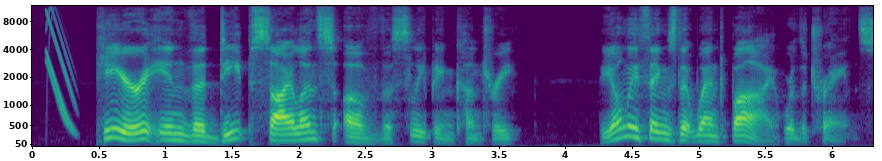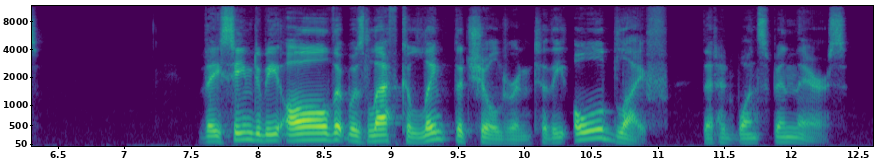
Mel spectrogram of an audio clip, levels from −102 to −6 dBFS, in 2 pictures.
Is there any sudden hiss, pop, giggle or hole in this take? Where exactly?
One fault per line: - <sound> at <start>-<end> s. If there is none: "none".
- chirp at 0.1-0.4 s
